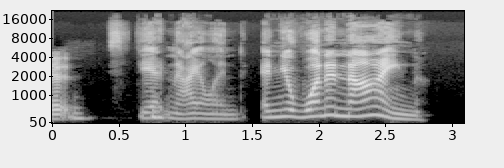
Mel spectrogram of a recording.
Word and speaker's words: Staten Island: Staten Island.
